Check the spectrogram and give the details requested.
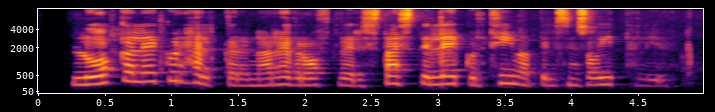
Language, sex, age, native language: Icelandic, female, 50-59, Icelandic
